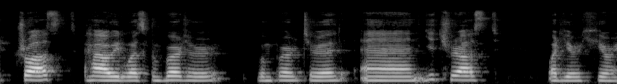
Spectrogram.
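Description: At 1.45 s the speech breaks up in a burst of packet loss lasting until about 1.54 s. Several consecutive packets never arrived in time, so the receiver stretched the last received sound across about 60 ms, fading it down, and then jumped ahead, leaving about 60 ms of speech missing. It sounds like a brief smeared hold followed by a skip. A spectrogram shows frozen, repeating bands that decay before an abrupt restart, and the waveform shows a shrinking envelope followed by a discontinuity.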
